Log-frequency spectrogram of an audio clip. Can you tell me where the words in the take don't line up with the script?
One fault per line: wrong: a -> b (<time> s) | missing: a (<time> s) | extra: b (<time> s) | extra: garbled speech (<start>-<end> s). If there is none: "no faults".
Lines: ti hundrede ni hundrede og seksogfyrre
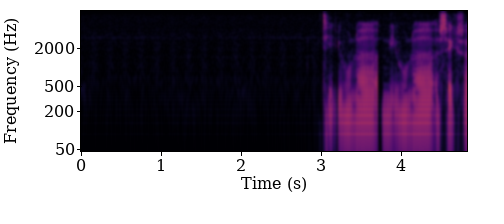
no faults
